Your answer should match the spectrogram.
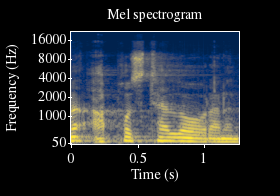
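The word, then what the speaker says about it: ἀποστέλλω: 보내신이라고 번역된 이 단어는 원문으로 읽으면 아포스텔로라는 단어입니다. 발음이 영어 단어 아포슬과 굉장히 흡사하죠.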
